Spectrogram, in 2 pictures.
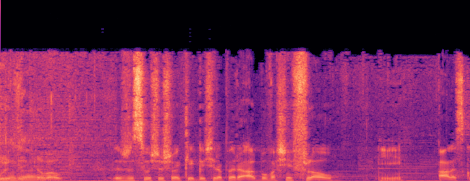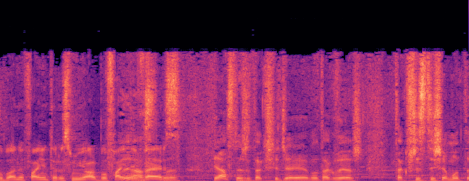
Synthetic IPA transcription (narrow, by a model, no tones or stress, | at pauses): ɛkavawkʲi̥ʐɛswɘʂɘʂɔwjakʲɛɡɔɕɾapɛɾa̰ʔalbɔvwaɕɲɛflɔw | ḭalɛskubanɛfajɲɛt̪ɔɾɔzmamʲijwalbɔfajjnɛasvɛɾnsɛ | jasnɛʐɛt̪akɕɛd͡ʑejɛnɔt̪aɡvʲjɛʂ | t̪akfʂɘst̪sɘɕɛmut̪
